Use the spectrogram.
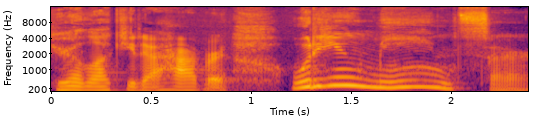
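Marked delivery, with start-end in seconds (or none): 0.0-0.9 soft, hushed, confiding stage whisper. Imagining the boss coming up in a corner store: imitating a half-whisper. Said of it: "whispering to you".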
